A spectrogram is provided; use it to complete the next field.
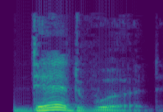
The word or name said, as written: deadwood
